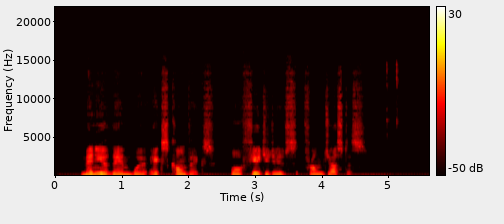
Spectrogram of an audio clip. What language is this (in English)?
English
